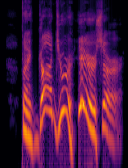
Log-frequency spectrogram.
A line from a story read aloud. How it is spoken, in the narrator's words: boomed forth in Bates's sepulchral voice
